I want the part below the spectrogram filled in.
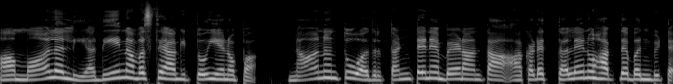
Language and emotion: Kannada, disgusted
